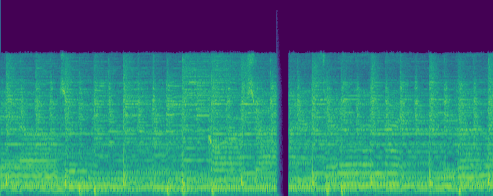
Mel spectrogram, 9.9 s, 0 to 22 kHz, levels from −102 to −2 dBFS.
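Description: At 5.51 s the sound stalls until 5.78 s, stretched into a fading buzz that ends in 130 ms of silence. Unlike a dropout, this call audio freeze skips nothing. The audio resumes where it stopped, 246 ms late, likely because delayed packets emptied the jitter buffer.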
